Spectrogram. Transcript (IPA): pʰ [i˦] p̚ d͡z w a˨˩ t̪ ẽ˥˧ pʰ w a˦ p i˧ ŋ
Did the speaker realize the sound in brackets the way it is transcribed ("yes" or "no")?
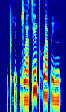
no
